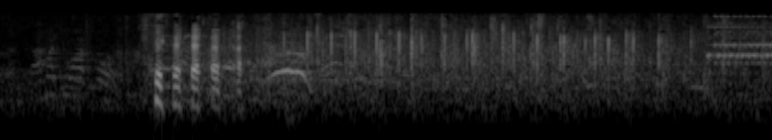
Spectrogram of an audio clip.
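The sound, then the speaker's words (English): A phone rings after a voice command places a call, with a series of bright, repeated electronic tones over busy, clattering background noise, with a steadier ringtone starting near the end. “And now my phone is ringing.”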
